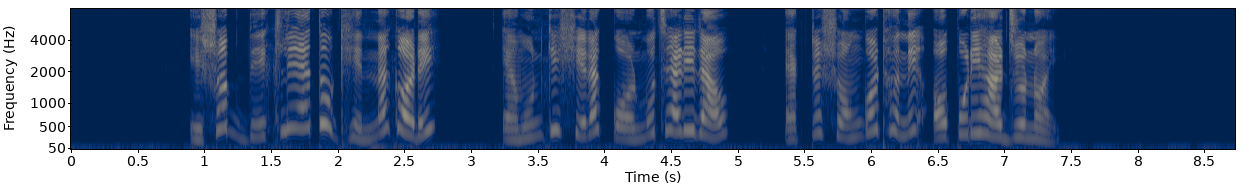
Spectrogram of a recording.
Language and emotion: Bengali, disgusted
